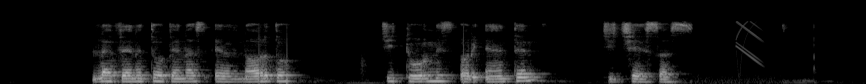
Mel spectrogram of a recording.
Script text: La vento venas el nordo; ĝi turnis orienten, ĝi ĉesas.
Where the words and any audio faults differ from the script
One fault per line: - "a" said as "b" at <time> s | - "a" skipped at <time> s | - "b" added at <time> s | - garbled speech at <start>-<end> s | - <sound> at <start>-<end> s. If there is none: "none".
- chirp at 7.4-7.7 s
